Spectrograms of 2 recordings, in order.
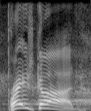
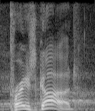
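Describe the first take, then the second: First: It is said with full, forceful energy. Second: It is said with somewhat more energy.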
